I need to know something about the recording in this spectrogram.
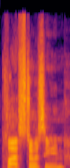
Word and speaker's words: Pleistocene: Can anybody pronounce this? Pelocene something? Wolf? Pleistocene?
